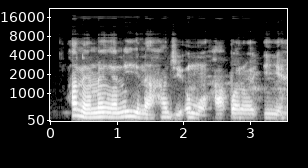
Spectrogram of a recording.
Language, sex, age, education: Igbo, male, 15-29, tertiary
